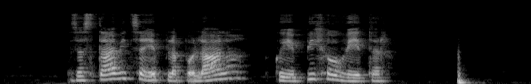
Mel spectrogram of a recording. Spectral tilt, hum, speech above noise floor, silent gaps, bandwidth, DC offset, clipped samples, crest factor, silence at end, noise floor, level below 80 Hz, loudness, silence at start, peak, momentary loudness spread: -5.5 dB/octave; none; 51 dB; none; 11.5 kHz; under 0.1%; under 0.1%; 18 dB; 0.6 s; -72 dBFS; -40 dBFS; -23 LUFS; 0.7 s; -6 dBFS; 11 LU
